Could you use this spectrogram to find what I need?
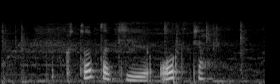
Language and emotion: Russian, neutral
